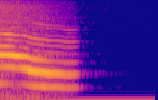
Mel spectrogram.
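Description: A cat-like cartoon wail that slides down in pitch for about a second and fades out, followed by near silence.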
